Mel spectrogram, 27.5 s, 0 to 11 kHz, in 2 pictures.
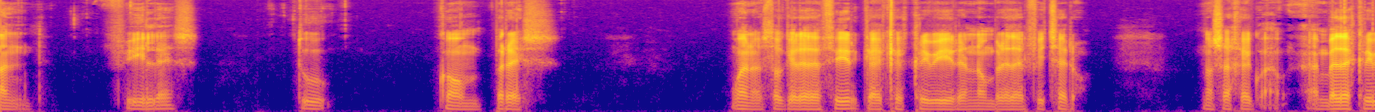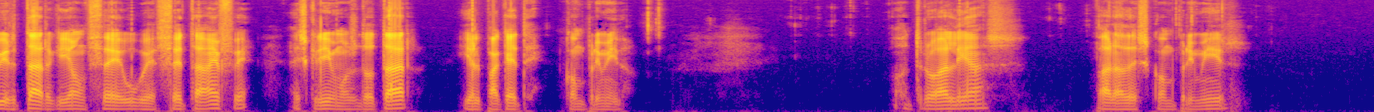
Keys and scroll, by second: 0.0-0.3 typing, 14.4 Return, 16.0-20.4 typing, 23.1 typing, 26.0 typing, 27.0-27.4 typing.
